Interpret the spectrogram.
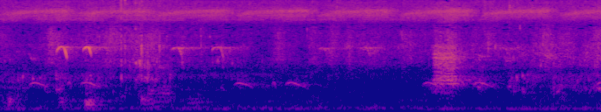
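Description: Near silence with a few faint bird chirps in the first couple of seconds and a brief soft swish about four and a half seconds in.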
